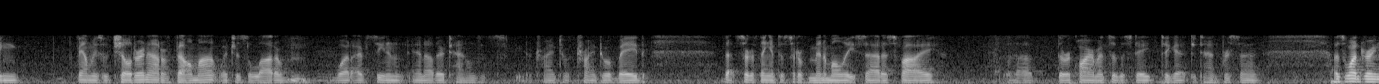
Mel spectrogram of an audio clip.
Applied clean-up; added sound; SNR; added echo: none; none; none; none.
